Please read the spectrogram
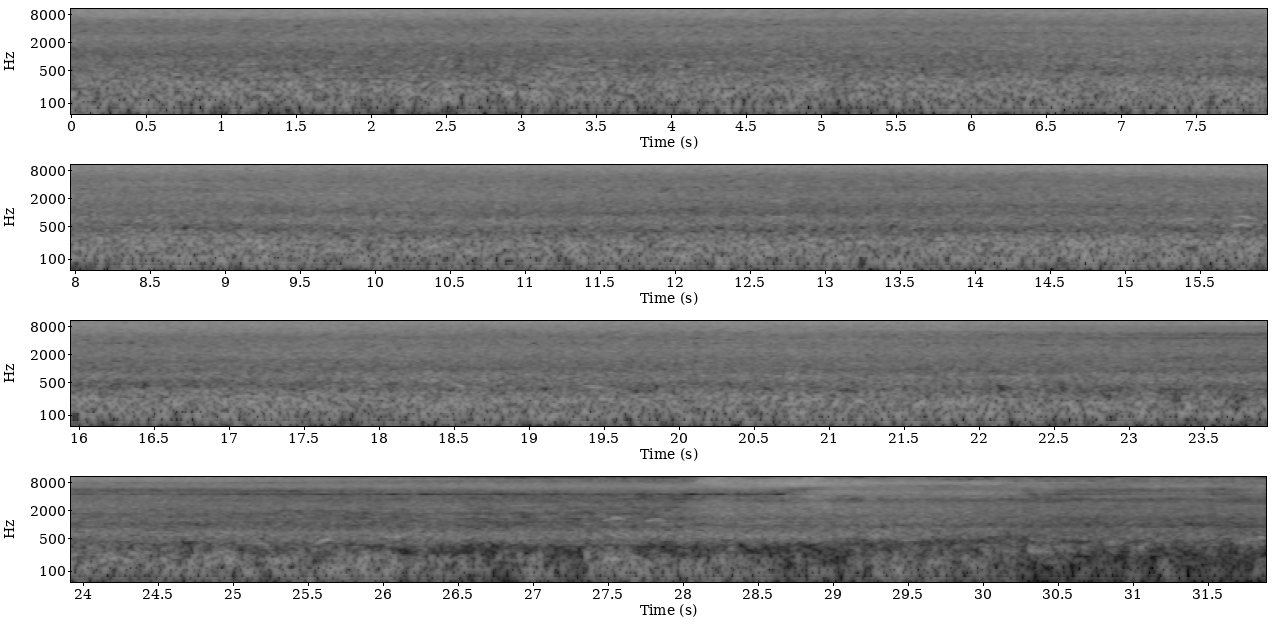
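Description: Large waterfall's whitewater pouring over rocks: a steady, loud rush of water that eases slightly near the end.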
